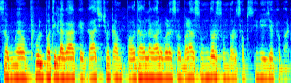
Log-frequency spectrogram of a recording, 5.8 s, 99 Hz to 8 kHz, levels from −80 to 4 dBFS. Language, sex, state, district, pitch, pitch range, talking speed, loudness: Bhojpuri, male, Bihar, Muzaffarpur, 125 Hz, 120-125 Hz, 195 wpm, -16 LUFS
